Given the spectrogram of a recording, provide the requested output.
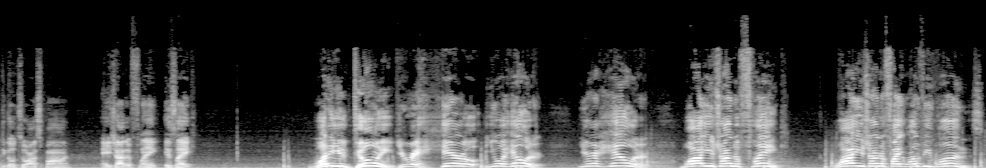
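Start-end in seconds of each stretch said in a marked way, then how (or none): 3.8-12.3 high, loud exasperated shouting at the player; angry yelling. Real, not acted. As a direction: blow up at him, fast rising rage. Ranting at a flanking healer.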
